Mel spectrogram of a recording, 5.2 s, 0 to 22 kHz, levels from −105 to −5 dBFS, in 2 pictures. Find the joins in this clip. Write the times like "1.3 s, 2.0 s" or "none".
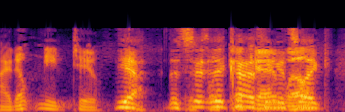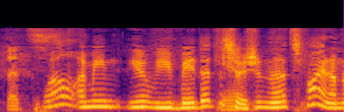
none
